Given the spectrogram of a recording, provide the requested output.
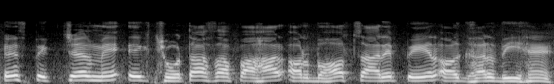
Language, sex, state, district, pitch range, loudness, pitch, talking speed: Hindi, male, Chhattisgarh, Raipur, 155-190 Hz, -10 LUFS, 175 Hz, 160 wpm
